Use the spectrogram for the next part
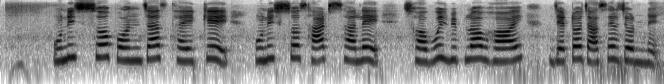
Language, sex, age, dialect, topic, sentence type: Bengali, female, 18-24, Jharkhandi, agriculture, statement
